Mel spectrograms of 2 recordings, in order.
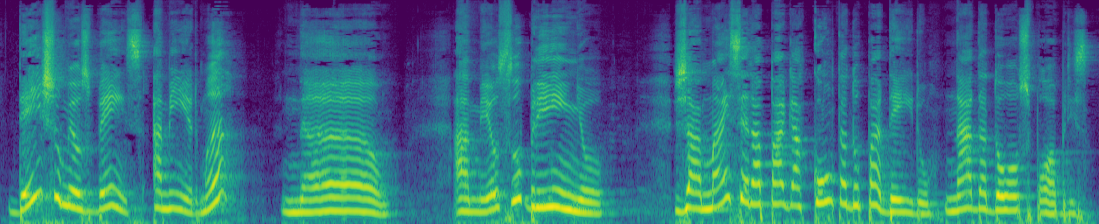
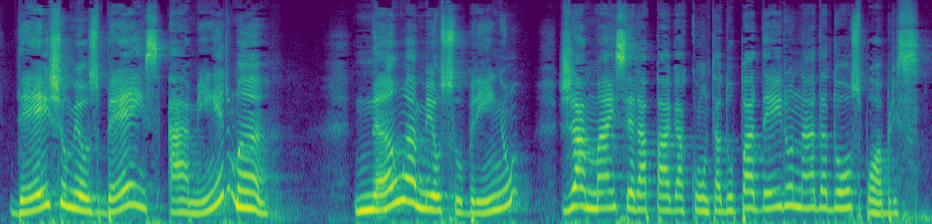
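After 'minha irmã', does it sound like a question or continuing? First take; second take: question; continuing. First: 'Minha irmã' is asked as a question, then a pause. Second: 'Minha irmã' flows straight into 'não a meu sobrinho'.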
